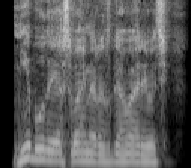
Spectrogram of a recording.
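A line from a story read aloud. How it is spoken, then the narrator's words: Answered while hurrying. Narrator (Russian): ответил он, торопливо шагая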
